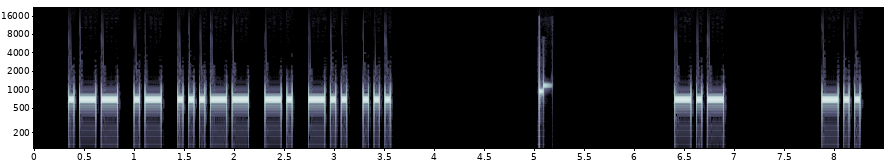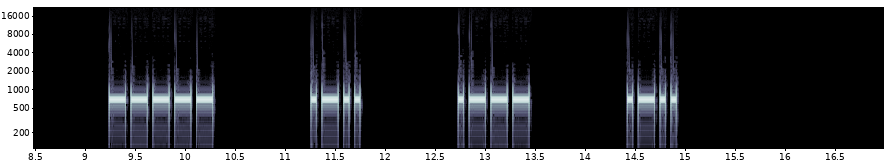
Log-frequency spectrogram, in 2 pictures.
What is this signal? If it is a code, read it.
Morse code, heard as a keyed tone, about 22 wpm, spaced as for 11 wpm, 700 Hz. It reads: WA3NDS KD0LJL
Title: USA Call Signs - 6 Characters - 6x Character Spacing - 22wpm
